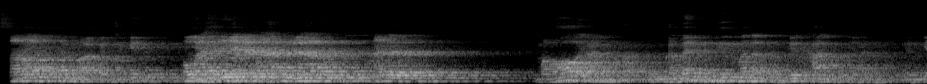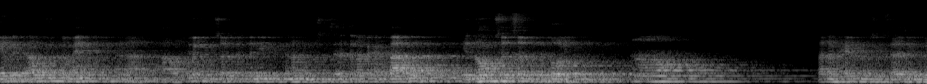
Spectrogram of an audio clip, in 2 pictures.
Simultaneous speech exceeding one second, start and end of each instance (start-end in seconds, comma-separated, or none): 1.8-3.4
